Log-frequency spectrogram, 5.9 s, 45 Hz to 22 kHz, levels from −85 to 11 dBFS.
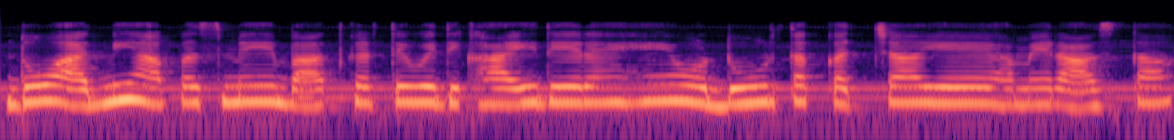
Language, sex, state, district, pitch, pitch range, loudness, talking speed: Hindi, female, Madhya Pradesh, Bhopal, 240 Hz, 225-245 Hz, -16 LUFS, 185 wpm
